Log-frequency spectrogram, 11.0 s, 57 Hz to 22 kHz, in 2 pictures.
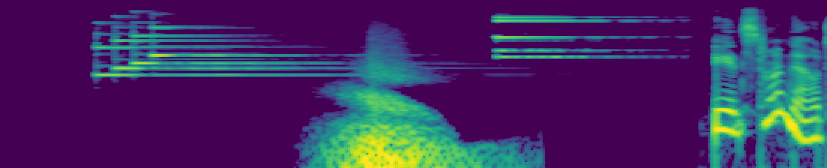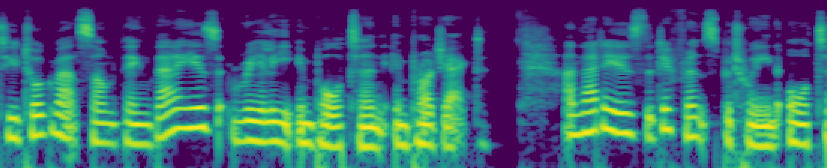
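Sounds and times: ringing chime chord: 0.6s - 2.2s, 3.3s - 4.6s
rising bell-like chimes: 0.6s - 2.4s, 3.0s - 4.6s
whoosh into low rumble: 2.1s - 3.3s.

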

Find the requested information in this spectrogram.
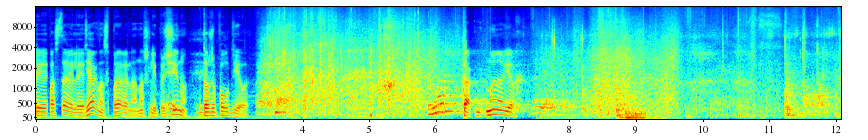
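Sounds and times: clothing rustle: 3.3s - 6.8s, 7.4s - 12.0s.

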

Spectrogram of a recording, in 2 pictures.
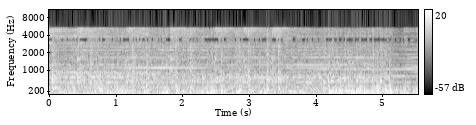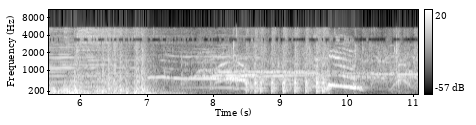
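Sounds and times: live funk band playing: 0.0s - 7.6s.

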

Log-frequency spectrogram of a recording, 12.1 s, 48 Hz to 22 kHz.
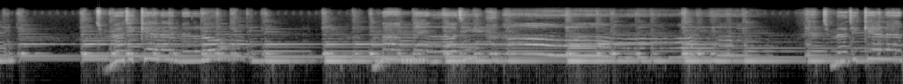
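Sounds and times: man singing wordless notes: 0.0s - 0.3s, 1.2s - 3.9s, 4.8s - 12.0s
ukulele strummed in chords: 0.0s - 12.0s.

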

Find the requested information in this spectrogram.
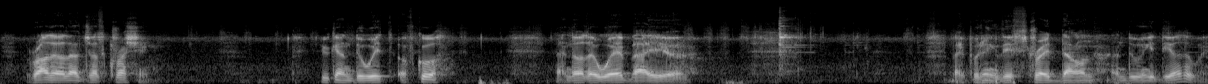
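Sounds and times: knife cutting corn kernels: 1.9s - 9.5s
blade clinking against metal bowl: 7.8s - 8.2s.

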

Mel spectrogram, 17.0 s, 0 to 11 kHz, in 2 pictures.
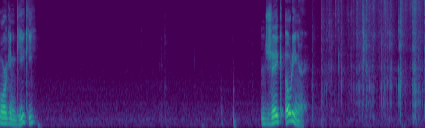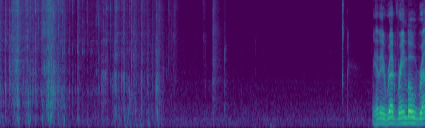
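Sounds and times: wrapper crinkling and tearing: 6.2s - 13.0s.

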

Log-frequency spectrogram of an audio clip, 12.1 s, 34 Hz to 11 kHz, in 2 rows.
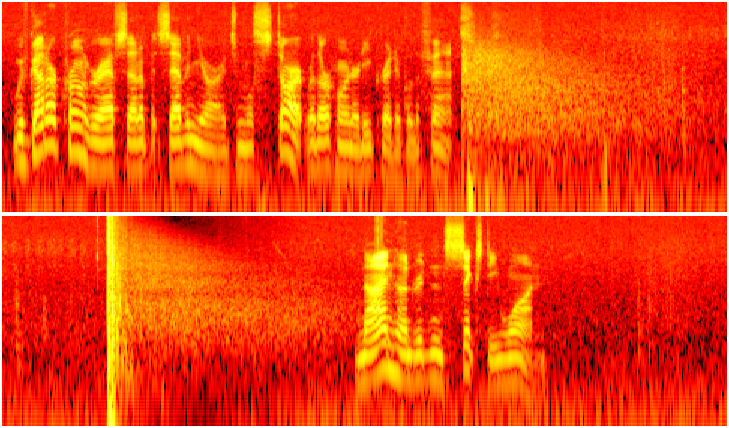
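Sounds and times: revolver gunshot with echo: 3.8s - 6.0s, 6.9s - 8.9s.

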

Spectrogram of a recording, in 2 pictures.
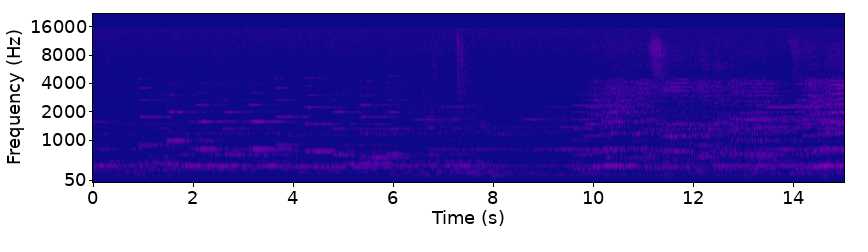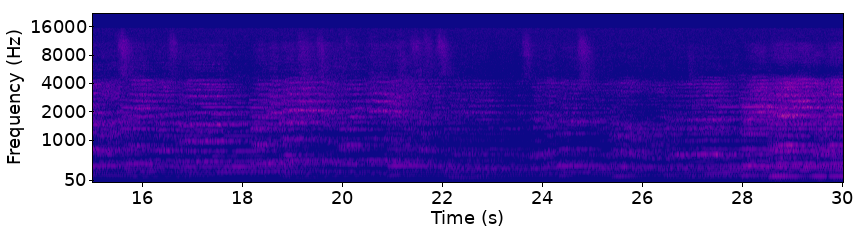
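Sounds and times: mixed choir singing: 0.0s - 6.8s, 9.6s - 30.0s.

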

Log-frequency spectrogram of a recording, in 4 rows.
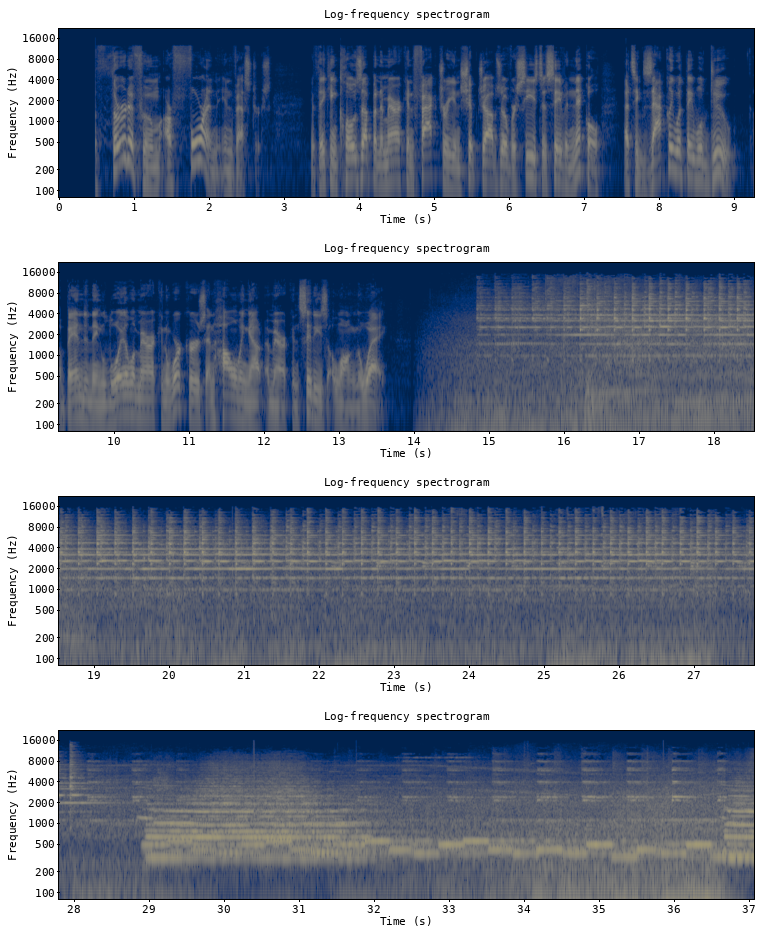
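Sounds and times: train rumbling: 14.1s - 37.0s
high ringing tones: 14.8s - 29.1s, 31.8s - 37.0s
locomotive air horn chord: 15.5s - 18.9s, 28.8s - 37.0s.

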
